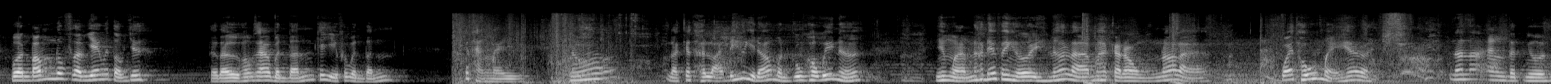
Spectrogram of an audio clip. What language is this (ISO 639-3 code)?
vie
